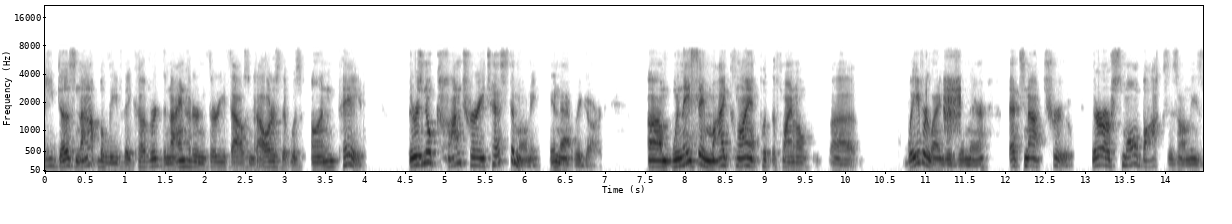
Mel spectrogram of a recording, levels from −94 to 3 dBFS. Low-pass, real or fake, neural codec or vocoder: 7.2 kHz; real; none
